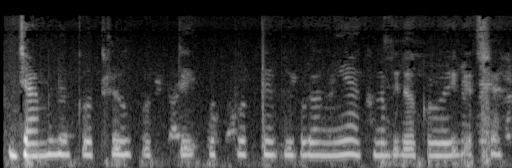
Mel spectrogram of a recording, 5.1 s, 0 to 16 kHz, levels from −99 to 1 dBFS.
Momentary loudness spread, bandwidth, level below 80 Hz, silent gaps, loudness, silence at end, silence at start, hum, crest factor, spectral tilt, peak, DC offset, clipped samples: 13 LU; 11.5 kHz; -54 dBFS; none; -27 LUFS; 0 s; 0.05 s; none; 26 dB; -6.5 dB/octave; 0 dBFS; under 0.1%; under 0.1%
